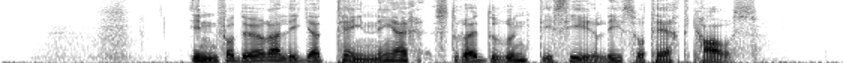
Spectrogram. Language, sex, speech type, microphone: Norwegian, male, read, Sennheiser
